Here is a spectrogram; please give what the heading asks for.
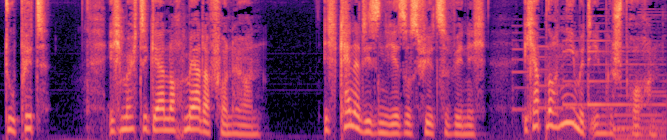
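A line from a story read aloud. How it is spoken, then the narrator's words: Said quietly. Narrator (German): Leise sagt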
